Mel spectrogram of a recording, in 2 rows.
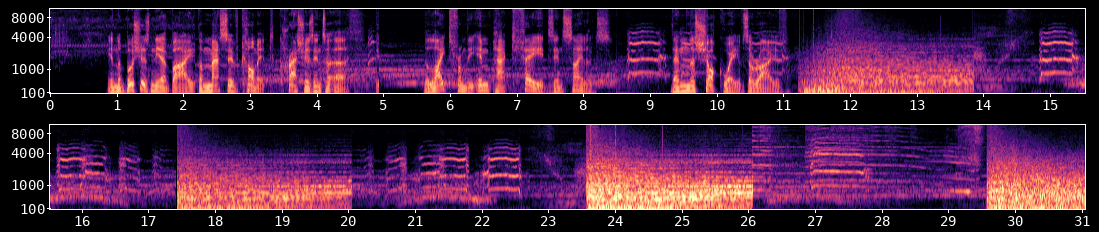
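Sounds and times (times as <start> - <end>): chicken squawking: 8.6 - 9.7, 14.3 - 17.4, 20.1 - 23.6, 26.0 - 29.6
meow-like animal cry: 26.1 - 29.6.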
